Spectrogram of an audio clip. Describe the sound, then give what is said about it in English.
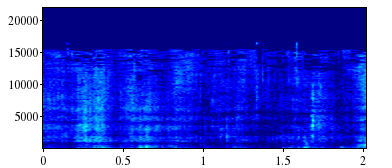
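Bubble wrap crinkles as a package of cards is unpacked, giving irregular crackly rustling that runs through the whole stretch with no voices. “He's got them on a bubble wrap. They, they're not in a deck. Are they just loose?”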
